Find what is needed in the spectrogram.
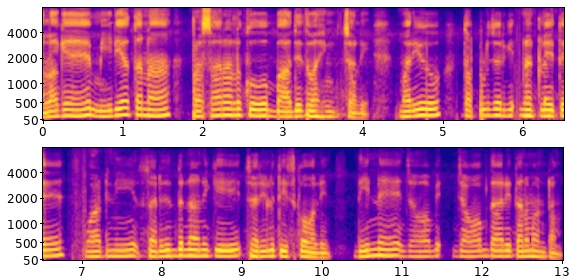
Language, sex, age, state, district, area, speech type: Telugu, male, 18-30, Andhra Pradesh, Eluru, urban, spontaneous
